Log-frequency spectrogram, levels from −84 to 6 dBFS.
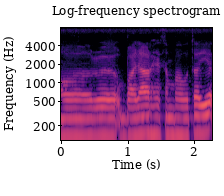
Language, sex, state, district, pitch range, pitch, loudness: Hindi, male, Bihar, Gopalganj, 130-140 Hz, 135 Hz, -33 LUFS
